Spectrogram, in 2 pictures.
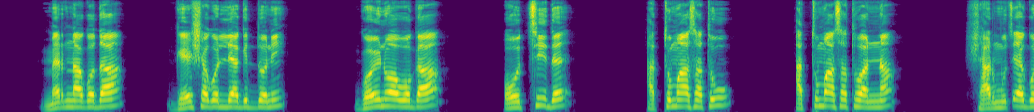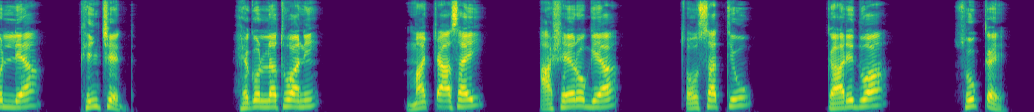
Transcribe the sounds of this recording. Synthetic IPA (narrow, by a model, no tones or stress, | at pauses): mɛɾnaɡɔd̪aː | ɡe̞ːʃːɐɡɔlːɪjaɡɪd̪ːɔn | ɡɔjnʊwaːwɔɡaː | o̞ːt͡sːiːd̪ɛ | ɐt̪ːʊmɐːs̬ɐt̪uː | ɐt̪ːʊmɐːs̬ɐt̪ʊwaːnːɐ | ʃɐɾmʊt͡sʼɪjaɡɔlːɪjaː | kɪnt͡ʃːe̞ːd̪ːɐ̥ | hɛɡɔlːɐt̪ʊwaːn | mɐt͡ʃʼːɐːsɐj | ʔɐ̰ʃe̞ːɾɔɡɪjaː | t͡sʼo̞ːsːɐt̪ːɪʊ | ɡ̥aːɾɪd̪ʊwaː | sukʼːe̞̰ː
